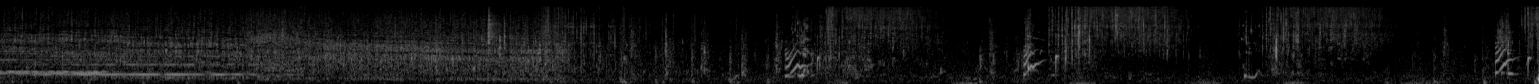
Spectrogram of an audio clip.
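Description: Watering plants with a watering can in the cozy video game Wanderstop: soft, continuous trickling and pouring water with light splashes, steady throughout and fairly quiet, with no talking.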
